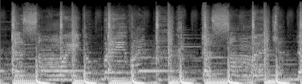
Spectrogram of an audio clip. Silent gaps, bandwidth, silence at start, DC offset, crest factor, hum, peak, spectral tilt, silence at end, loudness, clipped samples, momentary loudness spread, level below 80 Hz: none; 18.5 kHz; 0 s; under 0.1%; 8 dB; none; 0 dBFS; -5 dB/octave; 0 s; -9 LUFS; 0.2%; 1 LU; -10 dBFS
